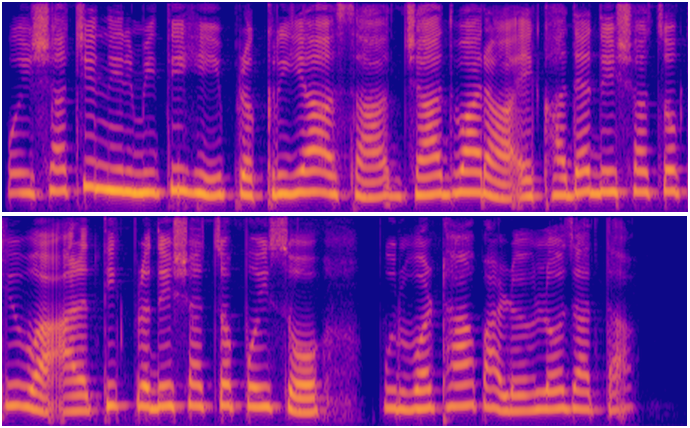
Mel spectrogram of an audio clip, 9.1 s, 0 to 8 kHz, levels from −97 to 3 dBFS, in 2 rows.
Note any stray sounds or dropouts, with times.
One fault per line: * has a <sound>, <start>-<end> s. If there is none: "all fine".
all fine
